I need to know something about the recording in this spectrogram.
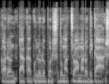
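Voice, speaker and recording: Man doing a fast-talking scheming servant. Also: on the low side, completely flat delivery, music in the background, natural voice. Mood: menacing, mocking. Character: scheming greedy servant man, fawning and bullying. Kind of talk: cartoon voice acting.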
